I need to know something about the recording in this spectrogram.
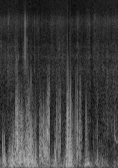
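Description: Wind rushing over a helmet camera's microphone as a pony is ridden, coming in rhythmic pulses about two or three a second along with its hoofbeats on the sand footing.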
